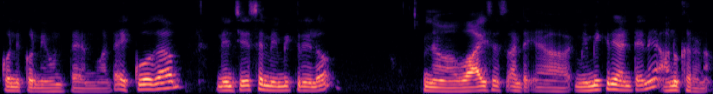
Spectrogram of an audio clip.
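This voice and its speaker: A man's voice: medium pitch, normal speed, pauses often, lo-fi sound. A man, a comedian telling his story in a casual interview and acting out his own past remarks. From Telangana, India. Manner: animated, acts out his own past remarks in quoted asides. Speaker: comedian and mimicry artist, interview guest.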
